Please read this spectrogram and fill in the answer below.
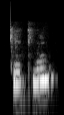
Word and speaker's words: Caitlin: I don't know whether I'm pronouncing your name right. It's Caitlin. Yeah. Thank you for speaking to us today. Oh, thank you. It's a pleasure. Welcome. Okay. She says, yes, I am pronouncing it right. Would you say, what would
